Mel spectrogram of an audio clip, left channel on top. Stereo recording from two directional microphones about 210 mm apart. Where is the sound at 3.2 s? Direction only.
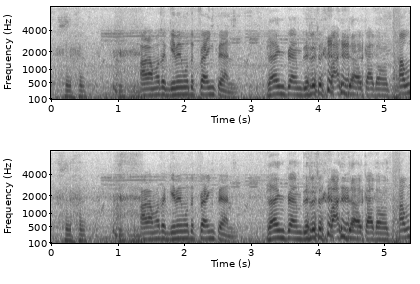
35° right (ahead or behind).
